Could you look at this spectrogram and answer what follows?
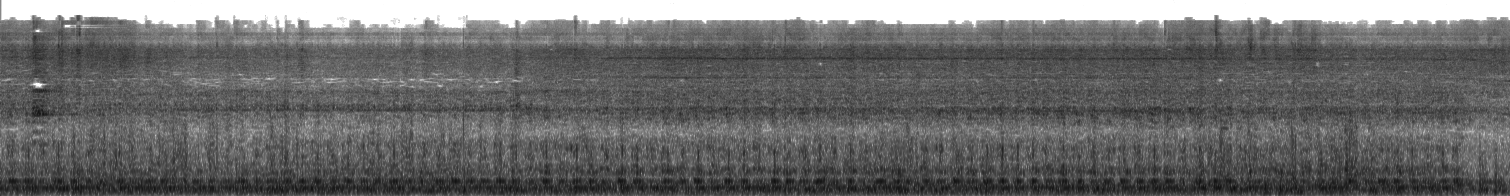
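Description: Fishing boat's engine running steadily under way, a constant low drone with a rough, noisy edge.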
